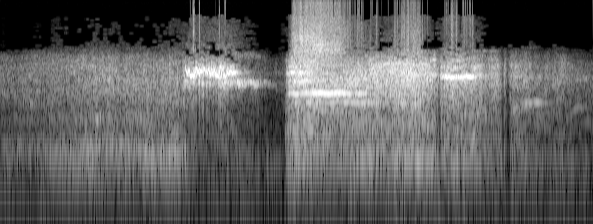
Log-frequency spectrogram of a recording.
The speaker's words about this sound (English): I think this is their car now, sir.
